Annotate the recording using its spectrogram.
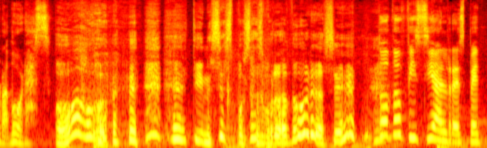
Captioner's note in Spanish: Risa nerviosa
